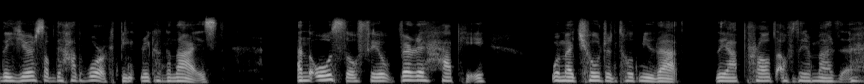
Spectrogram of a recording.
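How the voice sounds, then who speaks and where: A woman with a Chinese accent at a fairly low pitch and moderate pace, in a dry, close sound with no echo and a quiet background. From China. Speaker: senior lab technician. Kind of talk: interview.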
